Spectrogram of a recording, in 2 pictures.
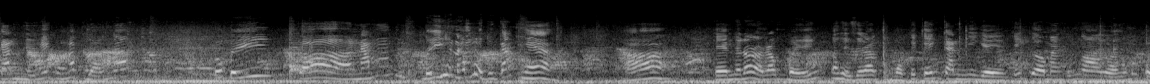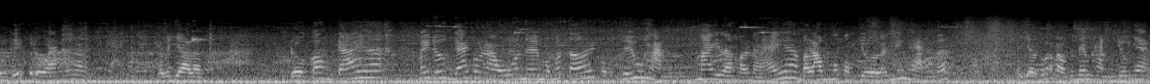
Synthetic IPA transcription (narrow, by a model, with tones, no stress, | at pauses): ka˧jŋ̟t̪ʰi˨˩kaː˨˦jkɔ˧nŋa˦˥p̚zə̰˧˨nʔɔ˨˦ | kɔ˨˦ɓi˧˦kɔ˨˦na˨˦m | ɓi˧˨˦na˨˦mla˨˧˩t̪u˧jka˦˥k̚ɲaː˧˩ | ʔɔː˨˩ | kɛ˨˩mt̪ʰe˧˦nɔ˨˦laː˨˩zɔ˧wŋ͡mɓḭ˧˨ənnɔ˨˦t̪ʰi˨˩s̬ɛ̰˧˨zaː˧kʊ˨˩ŋ͡mmo˨˩t̚kaː˨˦jt͡ɕɛ˨˦ənka˧jŋ̟ɲɨ˧ve˨˩˨kaː˨˦jkəː˧maː˧ŋkʊ̰˧˥ŋ͡mŋɔ˧nzo˨˩j̰məː˨˦jkwnt̪ʰi˦˥əkɔː˨˦ɗo˨˩wʔa˧na˨˧˦jt̪ʰaː˨˩ɓə˧jzəː˨˩laː˨˩ | ɗɨ˨˩əkːɔ˦mo˨˩kaː˨˦jʔaː˨˦mə˨˦jɗɨ˨˦ə˨ŋɣaː˨˦jkɔ˨˦na˨˩wʔne˧mːəː˨˩məː˨˦jt̪əː˨˦jkɔ˨˩nt̪ʰi˨˦əwɦa˨˩ŋma˧jlaː˨˩ɦo˨˩jna̰ː˧˥˨jʔaː˨˦ɓaː˨˩lə˧wŋ͡mɔ˨˦kɔ˨˩nt͡ɕɨ˨˩əlaː˨˩mi˨˦əŋɦa˨˩ŋʔaː˨˦ | ɓə˧jzəː˨˩kŋ͡mɓa˦˥ɗə˨˩wt̪i˧˦ɗe˧mɦa˨˩jŋ̟zo˧ɲaː˧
